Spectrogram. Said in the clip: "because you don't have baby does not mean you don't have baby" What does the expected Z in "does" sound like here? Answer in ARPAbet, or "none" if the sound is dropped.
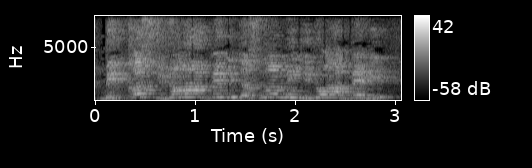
S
